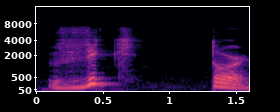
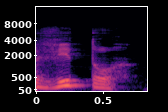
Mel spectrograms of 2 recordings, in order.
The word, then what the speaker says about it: Victor: u no final e Victor não é Vitor é vior Victor Victor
